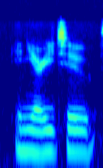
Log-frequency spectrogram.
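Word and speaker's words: Iñárritu: We can't all be, you know, Inarritu.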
